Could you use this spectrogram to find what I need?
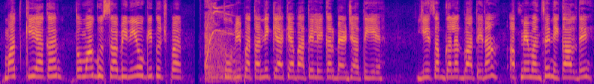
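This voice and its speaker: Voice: high voice, little pitch movement, moderate pace, pushed and bright. A performer playing a stern young husband who lectures his wife to respect his mother, in a family drama skit. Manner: lecturing, curt.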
